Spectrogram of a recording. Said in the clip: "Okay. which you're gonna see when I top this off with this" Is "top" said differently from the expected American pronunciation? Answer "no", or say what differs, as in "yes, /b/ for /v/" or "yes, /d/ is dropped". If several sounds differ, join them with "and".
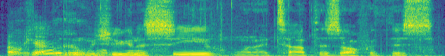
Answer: no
